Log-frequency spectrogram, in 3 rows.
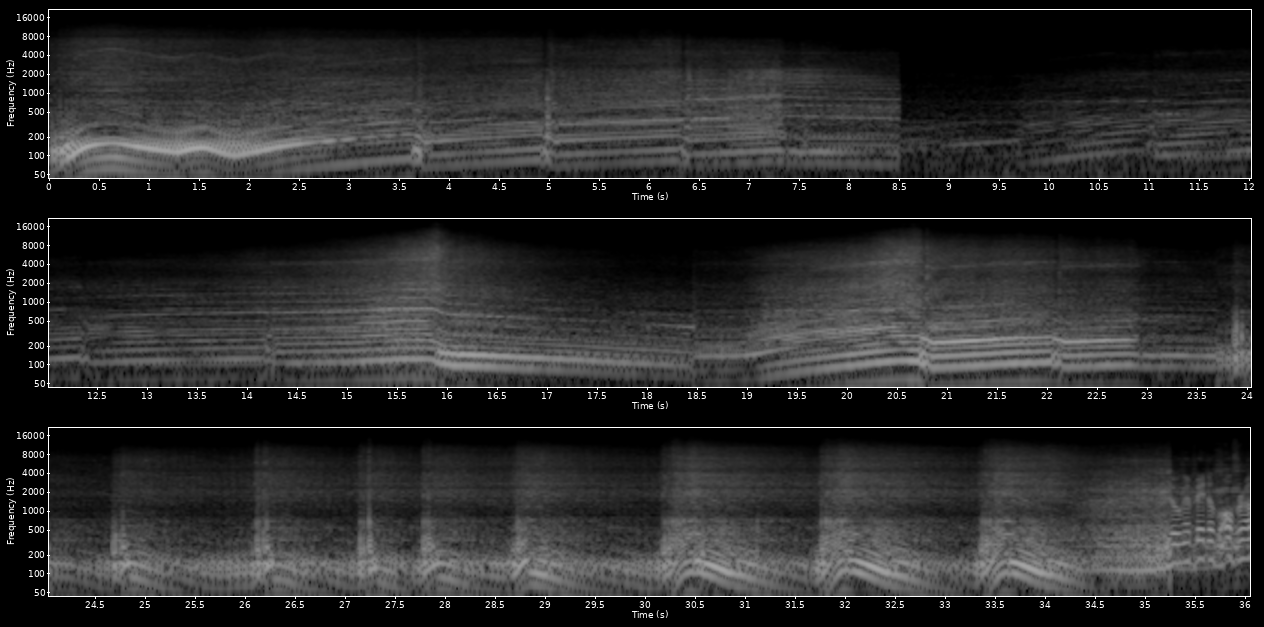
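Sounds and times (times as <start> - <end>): motorcycle throttle bursts: 0.0 - 5.2, 23.7 - 36.0
motorcycle engine passing: 9.6 - 36.0.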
